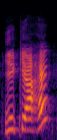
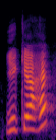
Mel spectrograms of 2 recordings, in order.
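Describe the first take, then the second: No difference in how they are said.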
